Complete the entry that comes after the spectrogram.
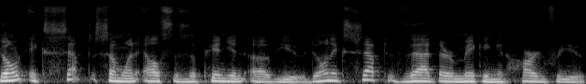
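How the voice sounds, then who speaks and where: Speaking at a fairly slow pace, a man with a medium-pitched, dark, mellow, somewhat breathy voice uses lively intonation. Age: 60s. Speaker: tax consultant. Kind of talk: opinion monologue. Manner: animated.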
